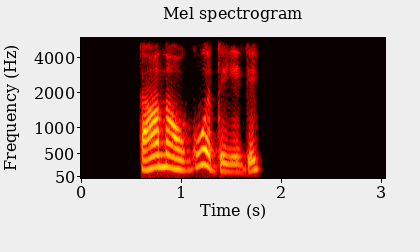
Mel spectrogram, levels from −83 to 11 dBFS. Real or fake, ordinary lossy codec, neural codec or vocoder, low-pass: real; Opus, 16 kbps; none; 5.4 kHz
